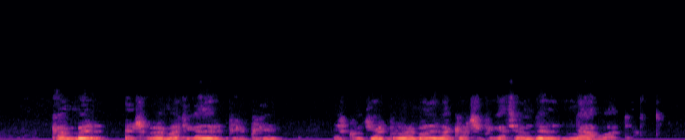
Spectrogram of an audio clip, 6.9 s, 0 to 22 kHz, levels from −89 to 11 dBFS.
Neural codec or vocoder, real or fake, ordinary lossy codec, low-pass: none; real; Opus, 24 kbps; 7.2 kHz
